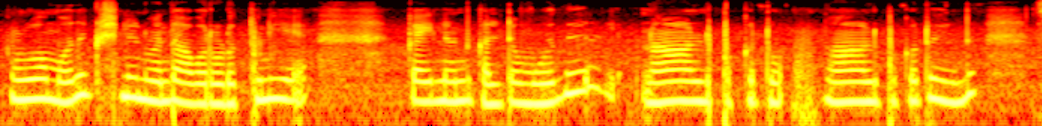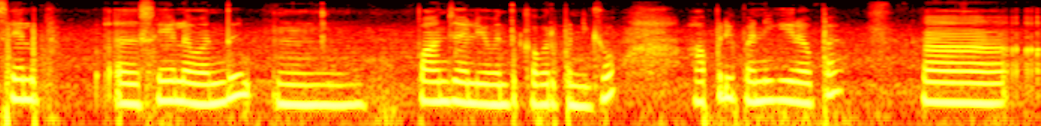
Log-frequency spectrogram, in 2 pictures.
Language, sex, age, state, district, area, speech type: Tamil, female, 18-30, Tamil Nadu, Sivaganga, rural, spontaneous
